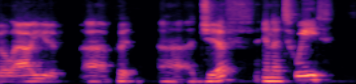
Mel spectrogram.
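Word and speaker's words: GIF: you to put a jiff in a tweet I think Barack Obama has confirmed that Jeff is actually the correct pronunciation so I'm going to go with that but so i just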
